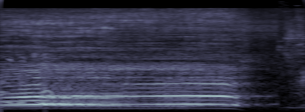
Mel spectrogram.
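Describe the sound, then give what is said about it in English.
A hornless, gene-edited cow lets out one long, loud moo, a steady, drawn-out bellow lasting nearly two seconds before it cuts off, with no talking. “is talking to her hornless cows, and well, they're talking back”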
